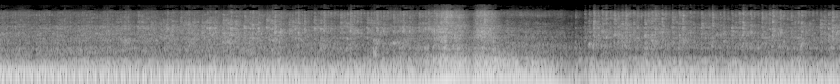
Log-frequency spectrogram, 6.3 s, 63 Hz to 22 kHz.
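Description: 1969 AMC Rebel's 290 V8 running unevenly and struggling to keep going. It revs up briefly about three seconds in, then sags for a moment before settling back.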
